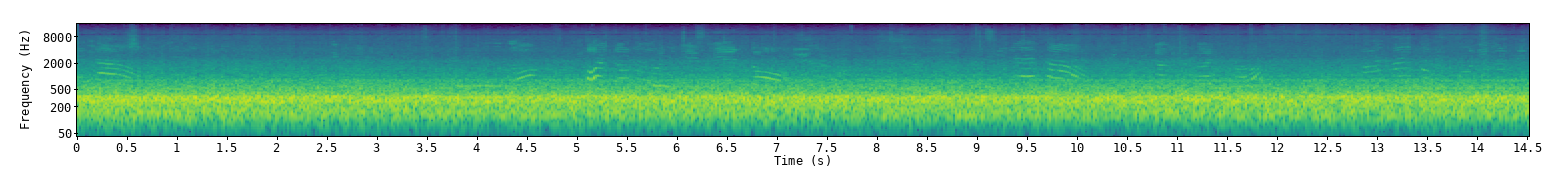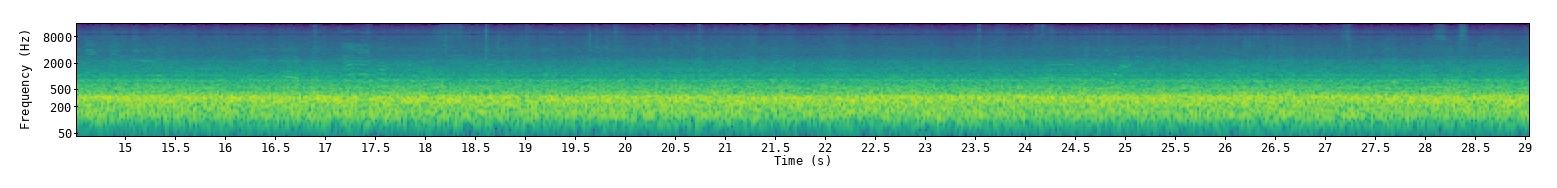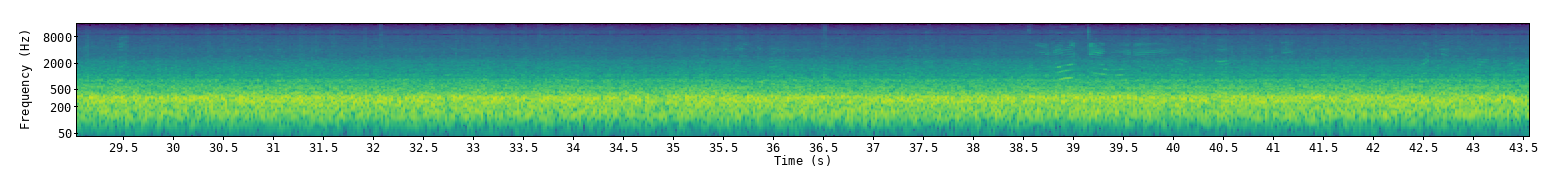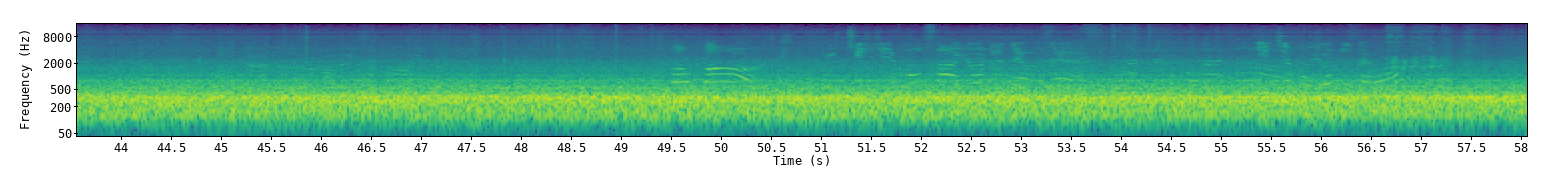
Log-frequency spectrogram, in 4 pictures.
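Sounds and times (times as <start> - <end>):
airliner cabin engine rush: 0.0 - 58.0.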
